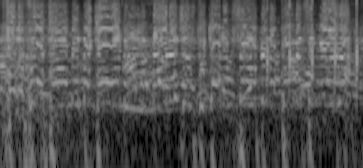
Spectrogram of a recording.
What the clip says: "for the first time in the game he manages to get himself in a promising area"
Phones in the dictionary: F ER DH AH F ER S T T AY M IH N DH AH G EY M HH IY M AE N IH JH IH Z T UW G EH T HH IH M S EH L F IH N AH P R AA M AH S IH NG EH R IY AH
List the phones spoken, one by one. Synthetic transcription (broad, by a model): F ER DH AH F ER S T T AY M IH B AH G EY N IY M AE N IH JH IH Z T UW G EH T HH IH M S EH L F IH N AH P AA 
